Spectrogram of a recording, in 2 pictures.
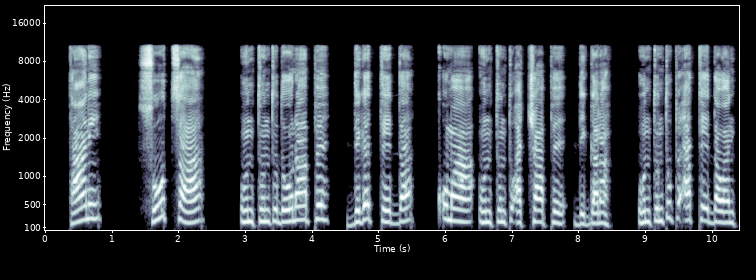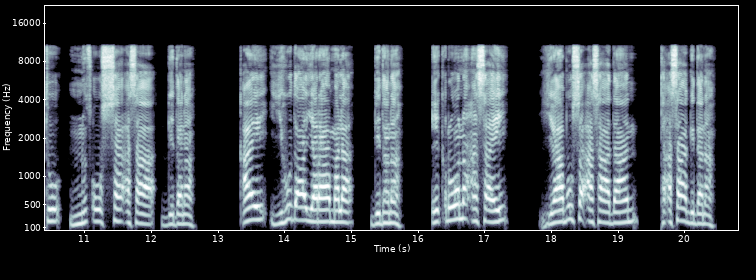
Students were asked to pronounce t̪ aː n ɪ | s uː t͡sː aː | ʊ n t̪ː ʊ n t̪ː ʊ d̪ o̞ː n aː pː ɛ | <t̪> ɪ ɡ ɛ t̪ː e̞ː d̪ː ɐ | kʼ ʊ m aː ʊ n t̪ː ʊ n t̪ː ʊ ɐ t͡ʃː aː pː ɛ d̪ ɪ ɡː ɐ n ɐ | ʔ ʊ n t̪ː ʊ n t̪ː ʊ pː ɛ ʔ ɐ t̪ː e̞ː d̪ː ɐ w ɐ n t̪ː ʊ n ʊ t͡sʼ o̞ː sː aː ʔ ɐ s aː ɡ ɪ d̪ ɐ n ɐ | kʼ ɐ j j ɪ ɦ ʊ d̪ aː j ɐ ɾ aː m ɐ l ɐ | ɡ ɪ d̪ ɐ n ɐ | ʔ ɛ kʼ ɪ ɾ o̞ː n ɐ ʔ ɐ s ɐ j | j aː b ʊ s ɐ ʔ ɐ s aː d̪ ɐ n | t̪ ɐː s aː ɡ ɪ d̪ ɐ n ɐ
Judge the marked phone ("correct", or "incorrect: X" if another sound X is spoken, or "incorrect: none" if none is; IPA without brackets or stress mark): incorrect: d̪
